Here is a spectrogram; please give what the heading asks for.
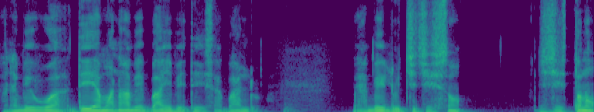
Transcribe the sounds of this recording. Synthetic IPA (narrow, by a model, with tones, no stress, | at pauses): a˨nã˨˦be˦˨wo˦a˦˨de˦a˦˨mã˨nã˦be˨ɡ͡ba˦je˦be˨de˦sa˨ɡ͡ba˦lu˨ | mḛ˨nã˨˦be˦˨lṵ˦d͡ʒi˨d͡ʒi˨sɔ̃˦ | d͡ʒi˨d͡ʒi˨t̪nɔ̃˦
